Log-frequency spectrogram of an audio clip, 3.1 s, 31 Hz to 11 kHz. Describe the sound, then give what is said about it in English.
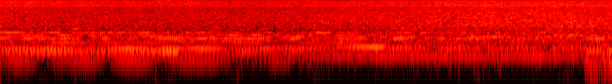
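A steady, dense roar of falling water from the Rain Vortex, the world's tallest indoor waterfall, at Jewel Changi Airport, heard at its mouth, the Oculus, with water flowing at almost 38,000 litres per minute. A faint low mechanical hum sits beneath it and there are no voices. “You're listening to the Oculus at the mouth of the world's tallest indoor waterfall.”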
